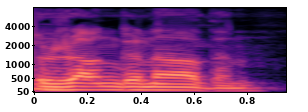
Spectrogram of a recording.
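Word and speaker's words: Ranganathan: Ranganadan.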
